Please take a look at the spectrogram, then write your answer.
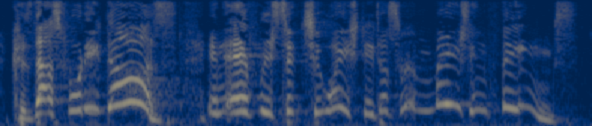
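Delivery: high-pitched, exultant proclamation; exultant preaching. Real, not acted. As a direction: proclaim it high and full of conviction. Preacher exulting in God's deeds.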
